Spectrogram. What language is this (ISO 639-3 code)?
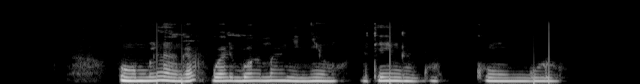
lug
